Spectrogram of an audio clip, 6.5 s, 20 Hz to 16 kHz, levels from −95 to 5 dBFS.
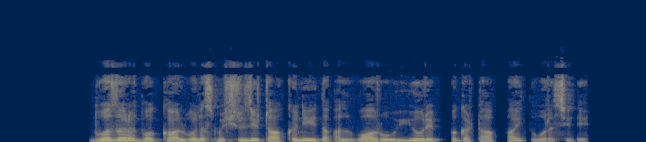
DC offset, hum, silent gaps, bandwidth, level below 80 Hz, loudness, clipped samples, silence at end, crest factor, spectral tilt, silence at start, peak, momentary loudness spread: under 0.1%; none; 4.46-4.52 s, 5.01-5.06 s; 9.4 kHz; -78 dBFS; -32 LUFS; under 0.1%; 0.6 s; 16 dB; -5 dB/octave; 0.9 s; -16 dBFS; 10 LU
